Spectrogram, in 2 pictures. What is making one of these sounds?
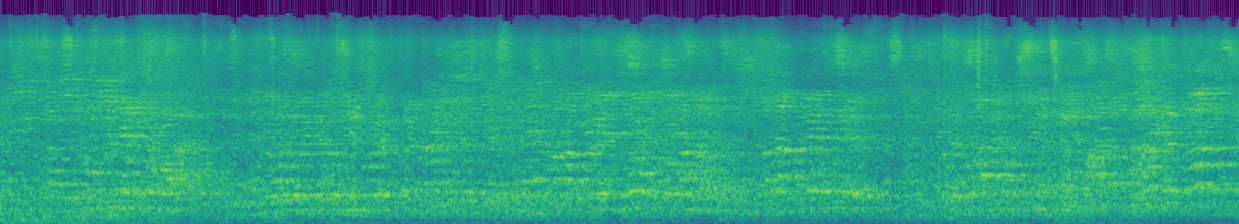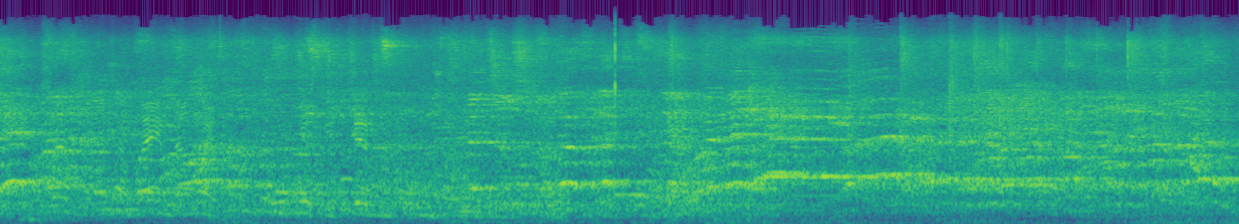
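A crowd of young men talks and shouts in a large echoing hall.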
